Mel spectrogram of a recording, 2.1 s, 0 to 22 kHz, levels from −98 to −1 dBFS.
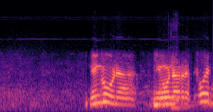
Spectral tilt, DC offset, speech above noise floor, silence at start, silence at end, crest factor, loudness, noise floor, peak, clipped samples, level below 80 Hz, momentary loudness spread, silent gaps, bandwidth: -8 dB/octave; under 0.1%; 32 dB; 0.9 s; 0 s; 18 dB; -23 LUFS; -55 dBFS; -8 dBFS; under 0.1%; -70 dBFS; 5 LU; none; 6.8 kHz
